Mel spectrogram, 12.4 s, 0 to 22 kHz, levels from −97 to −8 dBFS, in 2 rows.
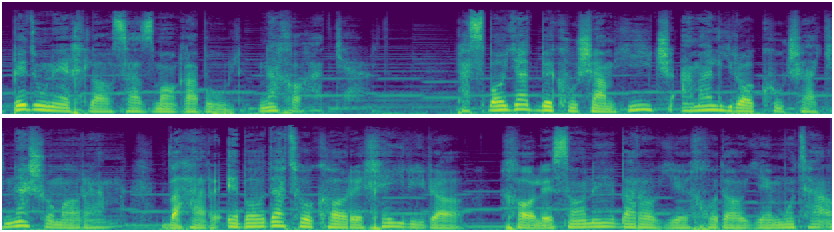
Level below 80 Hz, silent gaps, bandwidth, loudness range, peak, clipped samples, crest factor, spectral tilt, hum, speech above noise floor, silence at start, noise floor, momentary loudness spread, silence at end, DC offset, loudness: -40 dBFS; none; 16 kHz; 2 LU; -6 dBFS; under 0.1%; 18 dB; -5.5 dB/octave; none; 21 dB; 0 s; -44 dBFS; 12 LU; 0 s; under 0.1%; -24 LUFS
